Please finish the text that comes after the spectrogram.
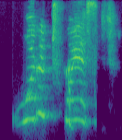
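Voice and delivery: normal talking voice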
